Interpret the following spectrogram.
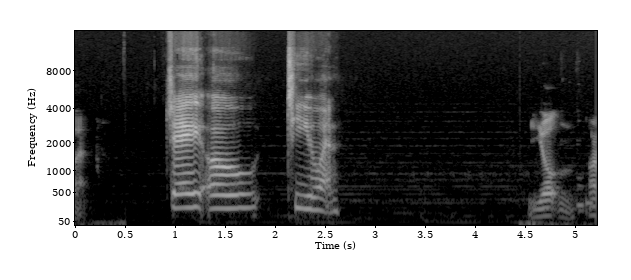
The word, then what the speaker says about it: Jotun: Uh Jotun. Okay, how do you pronounce that or how do you spell that? J O T U N.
